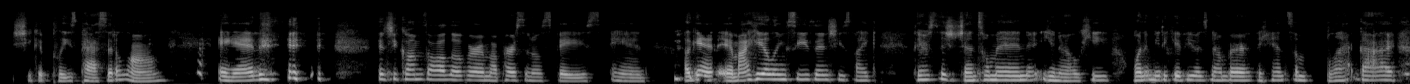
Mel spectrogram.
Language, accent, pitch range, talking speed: English, American, 165-215 Hz, 175 wpm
